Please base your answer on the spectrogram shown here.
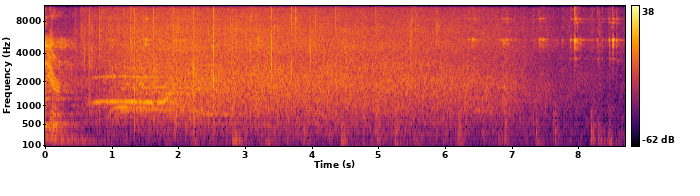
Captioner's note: cheering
